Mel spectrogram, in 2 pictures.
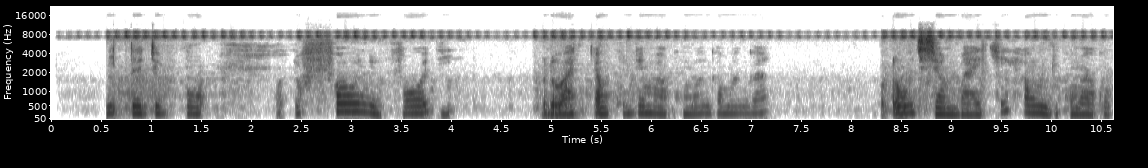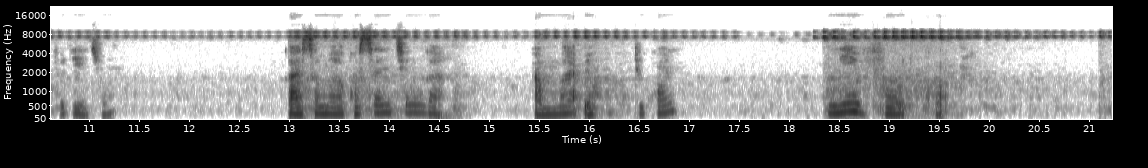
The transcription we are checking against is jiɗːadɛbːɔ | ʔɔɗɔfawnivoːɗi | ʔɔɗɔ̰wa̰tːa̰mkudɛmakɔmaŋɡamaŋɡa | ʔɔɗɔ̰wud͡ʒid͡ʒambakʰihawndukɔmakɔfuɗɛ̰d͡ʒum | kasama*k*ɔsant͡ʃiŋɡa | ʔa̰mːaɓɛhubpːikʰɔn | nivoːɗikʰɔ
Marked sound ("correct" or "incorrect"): correct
